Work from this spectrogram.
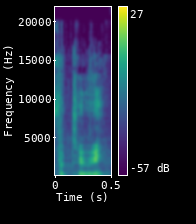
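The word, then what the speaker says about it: FTUE: in the dev lingo meaning first-time user experience pronounced fatui yes uh took longer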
